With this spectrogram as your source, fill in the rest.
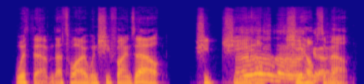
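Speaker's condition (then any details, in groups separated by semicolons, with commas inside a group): No condition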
